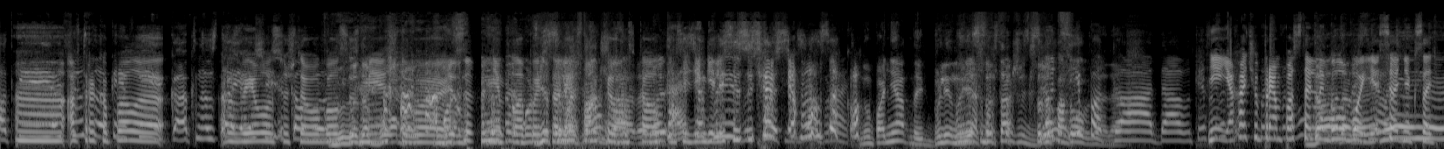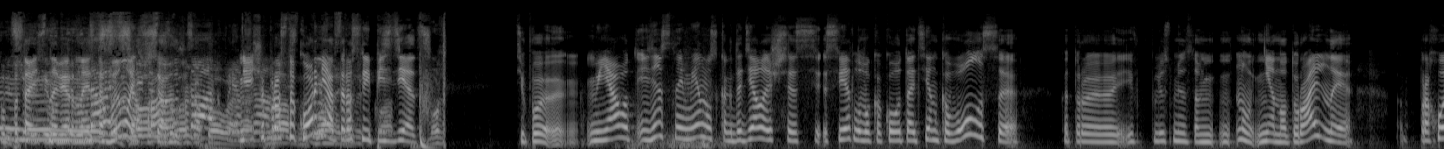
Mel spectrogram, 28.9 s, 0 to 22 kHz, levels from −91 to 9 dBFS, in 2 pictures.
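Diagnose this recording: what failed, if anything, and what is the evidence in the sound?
At 4.67 s the audio stretches into a fading buzz for about 140 ms, then resumes at 4.83 s where it left off, with nothing lost. This is likely a call audio freeze in the network and jitter buffer stage: delayed packets drained the buffer, adding about 140 ms of delay.

Short concealed packet loss follows at 5.01 s and 5.09 s, 40 ms and 20 ms long, heard as brief smears or wobbles. These packets reached the decoder too late, so the receiver extended the preceding sound to cover each gap before blending back into the real audio.

A call bitrate drop runs from 5.41 s to 11.84 s. The encoder rate fell from 48 to 16 kbps and stayed at the minimum for about 3.9 s. The sound becomes rougher and duller as the codec quantises more coarsely and trims high frequencies.

Jitter buffer speed-up occurs from 9.55 to 10.57 s at 105% speed and from 15.86 to 17.50 s at 104%. 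The audio runs faster without any pitch change. The receiver cut small pitch-period slices to shed excess buffered audio, roughly 50 ms and 70 ms.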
